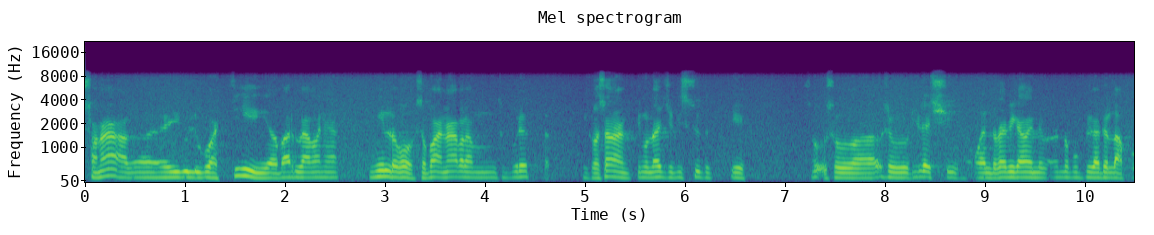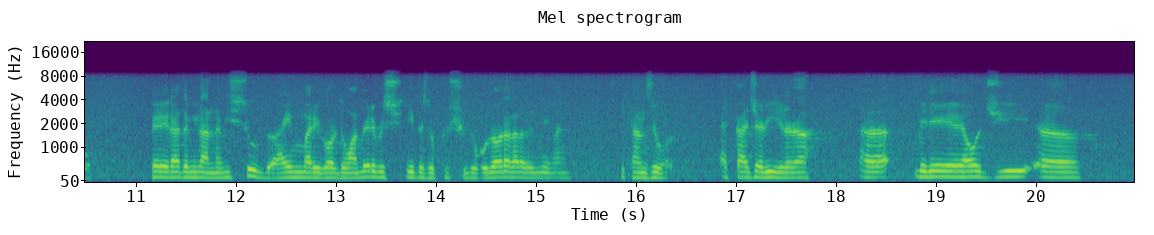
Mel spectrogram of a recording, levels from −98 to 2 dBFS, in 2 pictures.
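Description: Gain pumping runs through the whole recording, from start to finish. The level swings by roughly 5 dB: each loud stretch of speech is pulled down, and in the pauses the gain climbs back, with the room noise sitting well below the speech. The likely cause is input gain set far too high, with a fast limiter or compressor clamping every peak, which also squashes loud and soft passages closer together.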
